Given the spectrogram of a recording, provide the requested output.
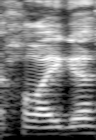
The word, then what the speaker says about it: Hygger: good things about heiger i'd want to pronounce it higger but everybody seems to pronounce it higer so that's what i'm going for and in here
